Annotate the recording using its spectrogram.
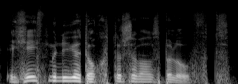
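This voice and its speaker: A man voicing a brash young male hunter who talks loudly and insistently in a raised voice. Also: lively intonation, a little slow, no room sound, natural voice. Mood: demanding. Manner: loud, insistent, raised pitch.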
